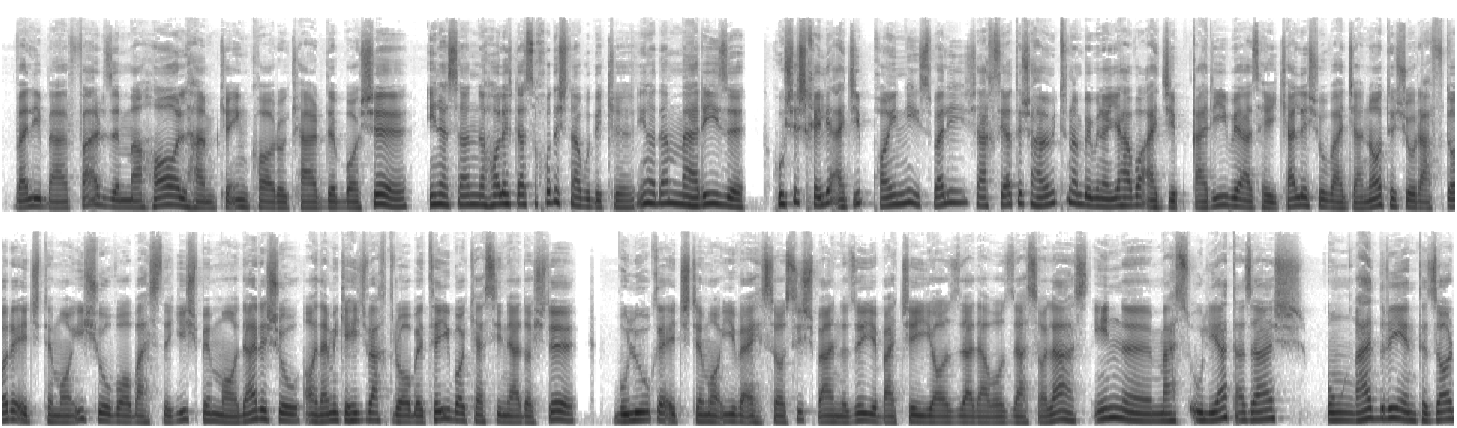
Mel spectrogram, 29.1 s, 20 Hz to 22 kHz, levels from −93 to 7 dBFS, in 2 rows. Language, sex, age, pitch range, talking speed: Persian, male, 30-49, 115-155 Hz, 145 wpm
